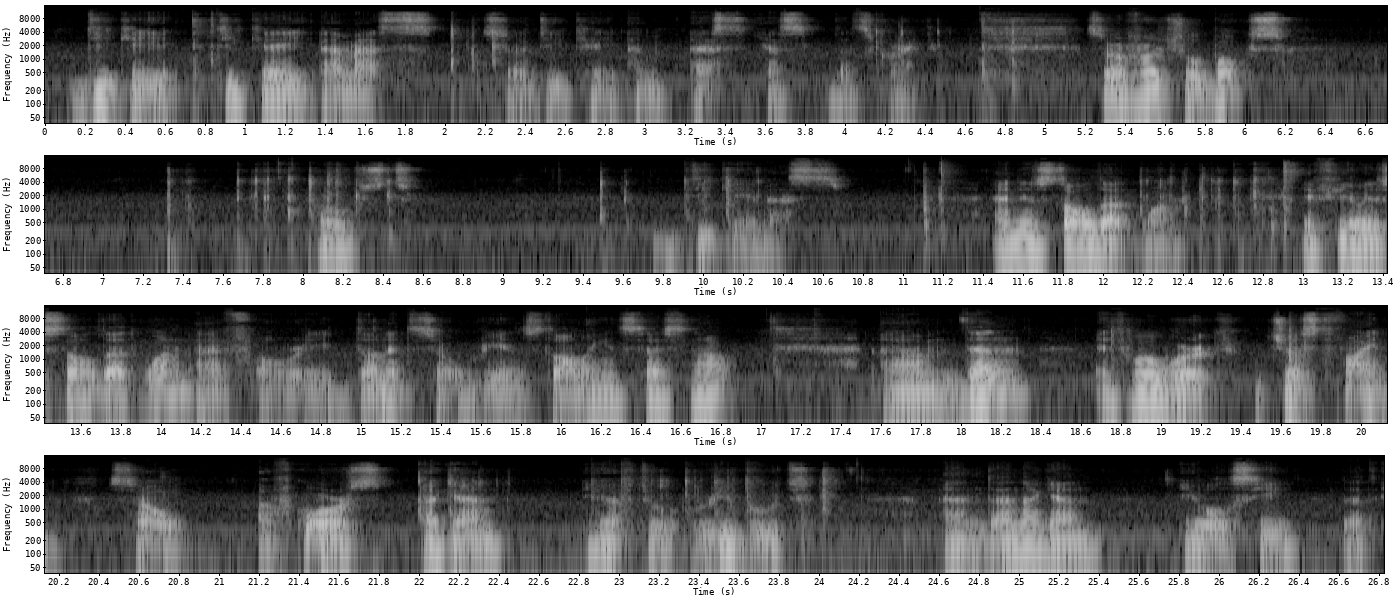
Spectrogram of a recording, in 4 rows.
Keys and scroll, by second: 0.7-2.7 typing, 4.1 typing, 4.6 Tab, 7.4-9.9 typing, 10.0 Tab, 11.1 Return, 11.9-13.1 typing, 18.7 typing, 19.6 Return, 21.7-24.5 typing.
